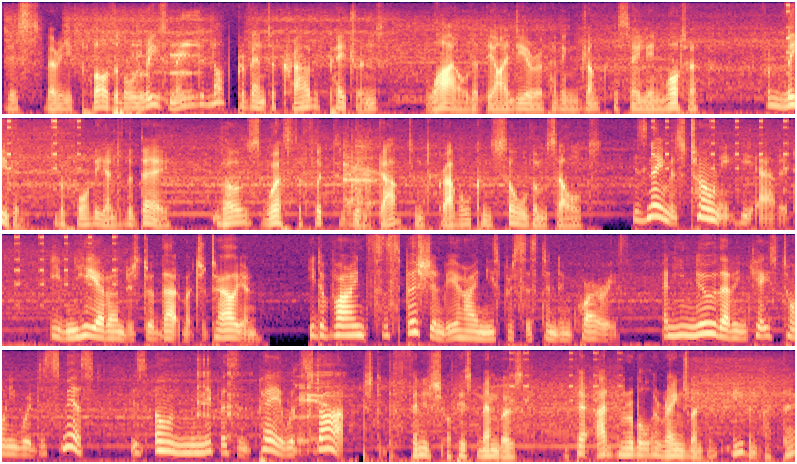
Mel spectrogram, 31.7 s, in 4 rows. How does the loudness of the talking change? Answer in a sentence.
The volume of the talking stays about the same.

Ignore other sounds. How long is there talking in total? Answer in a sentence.
The talking can be heard for 31 seconds in total.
